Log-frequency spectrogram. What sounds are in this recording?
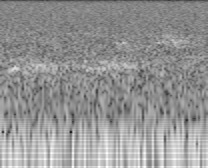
American Crow, Red-eyed Vireo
